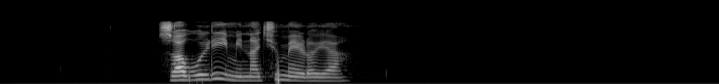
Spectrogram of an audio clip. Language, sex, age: Venda, female, 22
